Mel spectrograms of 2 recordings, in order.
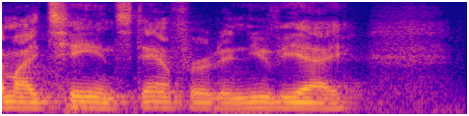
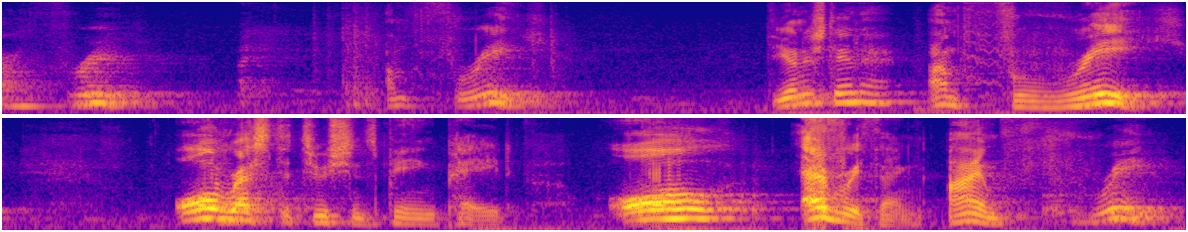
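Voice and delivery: high, wondering declaration of freedom; emotional joyful release; elated; 5 semitones higher, 6 dB louder, slower than usual. Retold or imitated. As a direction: savor being free. Telling mother he's free.

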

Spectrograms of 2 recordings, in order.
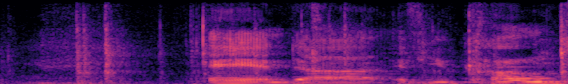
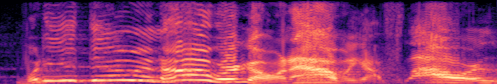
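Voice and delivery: loud, high mock-gushing voice, easing down; hammed-up excitement; 12 semitones higher, 12 dB louder than usual. Couple telling sister their anniversary plans, hammed-up excitement. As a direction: act out an over-excited phone chat.

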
